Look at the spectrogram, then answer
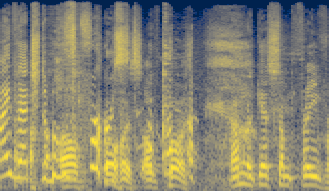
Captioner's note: laughter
